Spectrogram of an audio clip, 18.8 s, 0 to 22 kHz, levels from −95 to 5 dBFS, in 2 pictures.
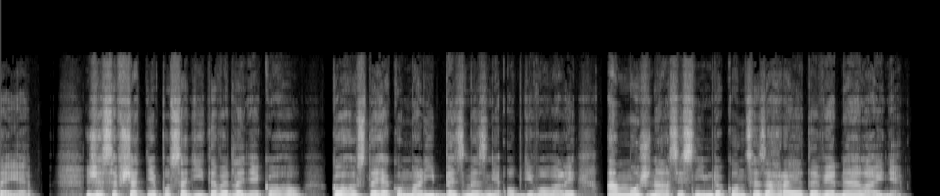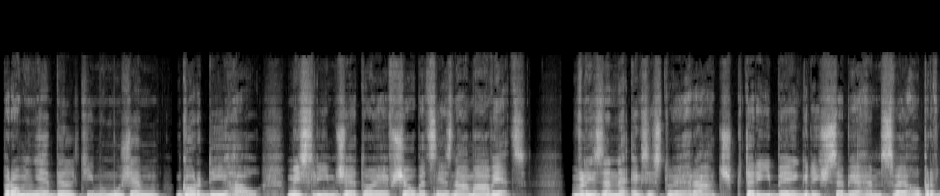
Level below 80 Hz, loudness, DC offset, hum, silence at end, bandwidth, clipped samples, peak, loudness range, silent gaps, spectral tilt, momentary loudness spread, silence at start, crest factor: -44 dBFS; -16 LUFS; under 0.1%; none; 0 s; 16 kHz; under 0.1%; 0 dBFS; 1 LU; 0.43-0.48 s, 9.14-9.42 s, 15.05-15.09 s; -5.5 dB/octave; 7 LU; 0 s; 16 dB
